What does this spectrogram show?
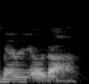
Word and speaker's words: Mariota: Football, somebody told Chris Collinssworth the actual pronunciation of Mariota, which is Mariota.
